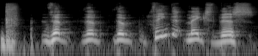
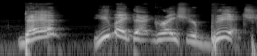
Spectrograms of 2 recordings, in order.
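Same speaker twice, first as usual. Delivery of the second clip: put-on childlike high pitch; 5 semitones higher than usual. Comparing two movies by doing a line from each: Talladega Nights kid impression. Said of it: "first I'll go Talladega Nights".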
